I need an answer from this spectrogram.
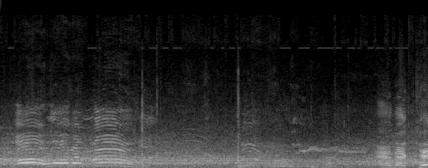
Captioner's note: hands thudding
